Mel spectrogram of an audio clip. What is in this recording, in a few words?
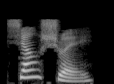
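"香水", Mandarin Chinese; chinese flashcards; hsk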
